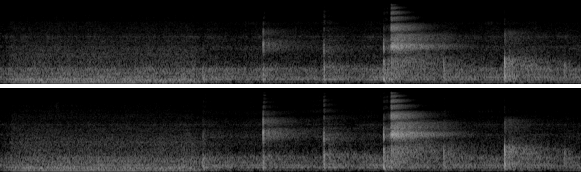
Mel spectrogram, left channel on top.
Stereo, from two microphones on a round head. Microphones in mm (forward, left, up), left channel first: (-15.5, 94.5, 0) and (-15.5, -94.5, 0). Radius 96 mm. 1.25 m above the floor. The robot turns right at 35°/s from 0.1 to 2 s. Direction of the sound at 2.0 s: 40° right (ahead or behind).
